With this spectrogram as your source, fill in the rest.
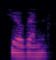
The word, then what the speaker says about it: Keoghan: Is it pronounced Barry Keoghan? Yeah, he was just phenomenal. Barry Keoghan.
